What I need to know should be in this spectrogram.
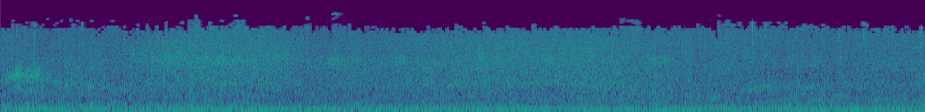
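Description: Footsteps tread on a hard surface.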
